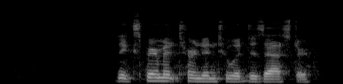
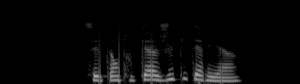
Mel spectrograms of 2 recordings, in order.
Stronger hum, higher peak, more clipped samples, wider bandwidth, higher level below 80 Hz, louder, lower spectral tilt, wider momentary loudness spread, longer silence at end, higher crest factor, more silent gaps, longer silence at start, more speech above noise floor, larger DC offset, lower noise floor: neither; about the same, -18 dBFS vs -20 dBFS; neither; first, 12 kHz vs 7.8 kHz; second, -78 dBFS vs -66 dBFS; about the same, -34 LUFS vs -35 LUFS; second, -5 dB/octave vs -7.5 dB/octave; first, 10 LU vs 5 LU; second, 0.35 s vs 0.6 s; about the same, 18 dB vs 18 dB; neither; first, 1.15 s vs 0.85 s; second, 40 dB vs 52 dB; neither; second, -73 dBFS vs -86 dBFS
